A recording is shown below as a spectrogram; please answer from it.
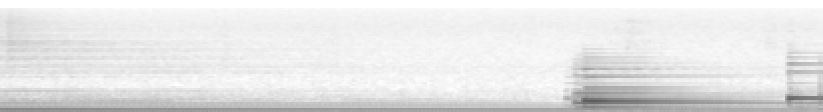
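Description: Yamaha electric keyboard playing a solo piano passage. A held chord slowly fades, then a new chord is struck about three seconds in and another right at the end.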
